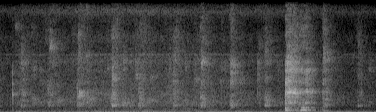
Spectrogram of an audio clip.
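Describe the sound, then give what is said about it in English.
A dog lapping water in quick, steady rhythm, many short wet splashy laps repeating about twice a second, with one louder, messier gulp near the end. “if you're wondering what that noise is, that's our dog, Cola, drinking water.”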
